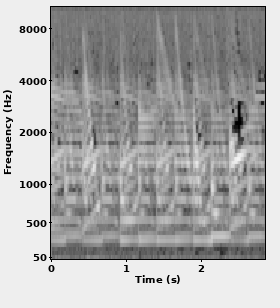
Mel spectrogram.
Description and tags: hf-7311 Tranceform!
I think this is a pretty good loop. It's aggressively strange and undeniable peculiar.
chill, chillout, electro, electronica, loop, trance, ts-404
